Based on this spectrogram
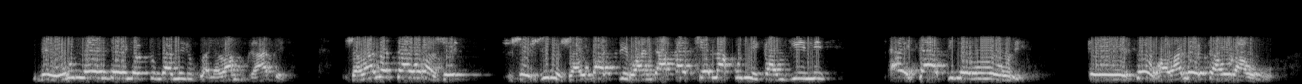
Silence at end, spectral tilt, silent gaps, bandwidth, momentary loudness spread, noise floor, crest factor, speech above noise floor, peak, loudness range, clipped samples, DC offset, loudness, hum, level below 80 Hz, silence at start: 0.3 s; -1 dB/octave; none; 3.9 kHz; 7 LU; -63 dBFS; 12 dB; 47 dB; -4 dBFS; 2 LU; under 0.1%; under 0.1%; -16 LUFS; none; -76 dBFS; 0.35 s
